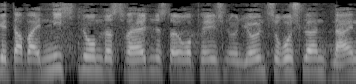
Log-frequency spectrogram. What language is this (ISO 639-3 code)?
deu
